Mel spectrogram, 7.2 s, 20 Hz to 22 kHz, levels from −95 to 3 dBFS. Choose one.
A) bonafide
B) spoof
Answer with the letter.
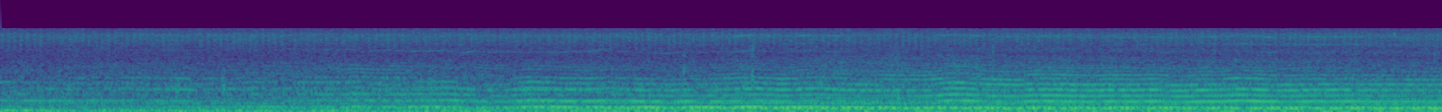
A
